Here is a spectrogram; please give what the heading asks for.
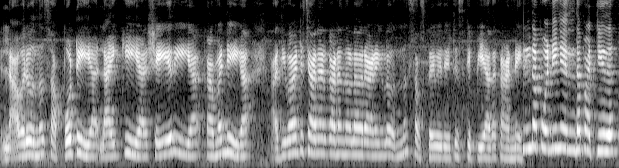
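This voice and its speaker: A woman's voice: fairly high pitch, fast talker, bright, forceful tone, a little hiss or hum, poor audio. A woman vlogging casually about her pet dog, chatty and explaining things step by step, switching to coaxing baby talk with the dog. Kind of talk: casual vlog narration.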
